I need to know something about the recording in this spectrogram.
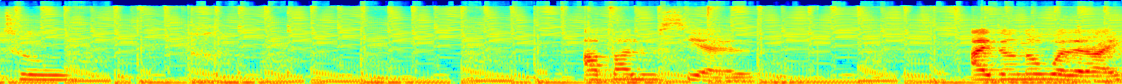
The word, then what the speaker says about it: À-bas-le-ciel: Does anybody know how to pronounce his YouTube channel? À-bas-le-ciel.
